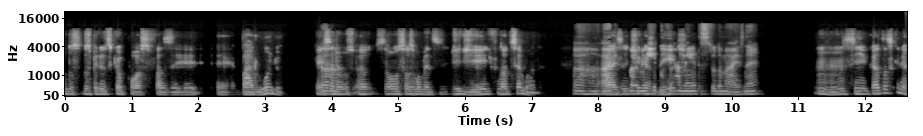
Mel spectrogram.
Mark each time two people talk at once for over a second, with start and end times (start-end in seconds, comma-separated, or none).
8.1-9.4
